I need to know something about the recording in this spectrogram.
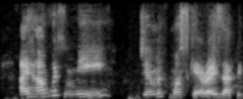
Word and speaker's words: Mosquera: I have with me Jim Mosquera. Is that the correct pronunciation? Yes, it is. Beautiful, Jim Mosquera.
